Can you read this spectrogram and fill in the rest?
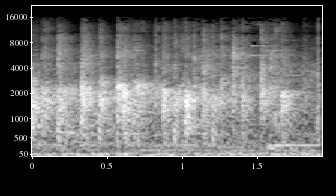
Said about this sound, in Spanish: Hay que le dar un aplauso al Señor por eso.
